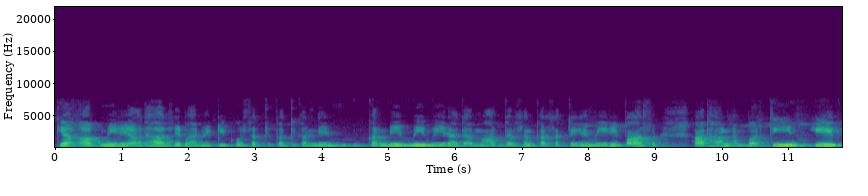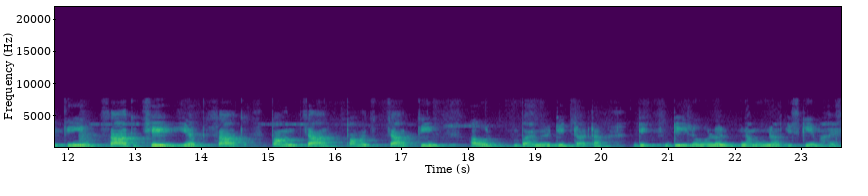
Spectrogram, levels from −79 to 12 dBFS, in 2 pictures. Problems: constant background noise, echo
